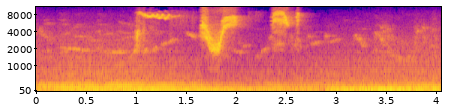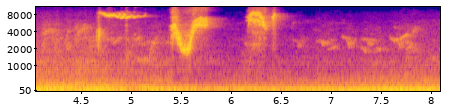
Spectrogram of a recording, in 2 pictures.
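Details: Orange-headed thrush song played to rouse males short of breeding drive: two matching bursts of sharp high whistles and steep down-up sweeps, separated by quieter chatter, over steady low background rumble.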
